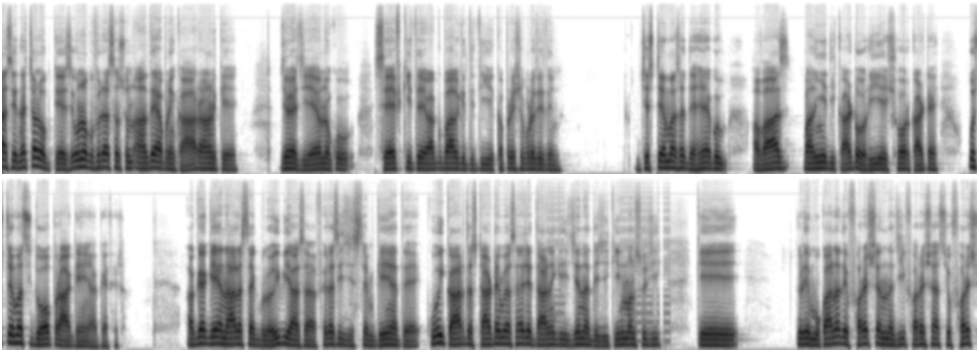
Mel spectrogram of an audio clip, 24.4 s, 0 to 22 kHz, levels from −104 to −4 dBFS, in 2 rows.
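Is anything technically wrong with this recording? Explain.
Yes, there's GSM phone buzz from 18.88 to 20.54 s, just after "ایمیا سے ہیں جی". A nearby 2G phone transferring data was bursting about 217 times a second, and the audio circuit rectified those pulses, giving a raspy, harmonic-rich buzz that comes and goes, sitting about 26 dB below the speech.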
